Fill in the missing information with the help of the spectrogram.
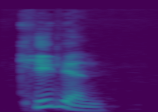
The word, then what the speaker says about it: Cillian: É, que a pronúncia eu descobri que é Killian.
